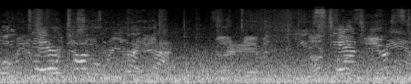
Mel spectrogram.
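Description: Passengers arguing with raised voices inside an airliner cabin in flight, over the steady low rumble of cabin and engine noise, recorded on a phone.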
